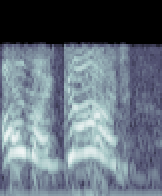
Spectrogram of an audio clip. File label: girl oh my god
